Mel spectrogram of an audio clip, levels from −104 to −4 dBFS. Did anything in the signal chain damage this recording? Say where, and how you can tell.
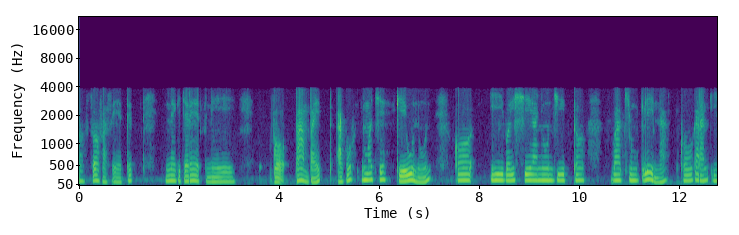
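No, nothing here sounds damaged; this is speech carried over 32 kbit/s G.726 ADPCM, so the band stops at about 3.9 kHz, which is just how that telephone-grade path sounds.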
